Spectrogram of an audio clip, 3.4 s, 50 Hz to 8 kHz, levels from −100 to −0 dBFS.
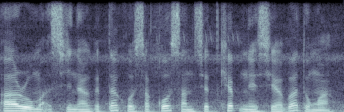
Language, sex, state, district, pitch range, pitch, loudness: Garo, male, Meghalaya, South Garo Hills, 110-140 Hz, 115 Hz, -17 LUFS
